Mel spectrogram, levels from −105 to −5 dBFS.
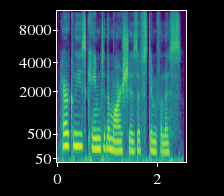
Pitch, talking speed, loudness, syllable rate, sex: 200 Hz, 160 wpm, -18 LUFS, 5.2 syllables/s, female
